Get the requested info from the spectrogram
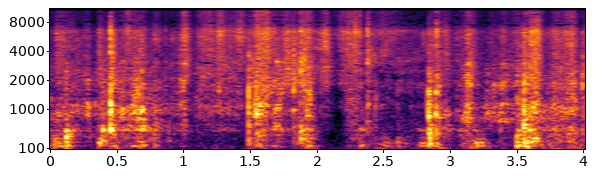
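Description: Cardboard shipping box handled by hand: flaps pulled open and contents pushed about, giving irregular scrapes, rustles and small knocks.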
